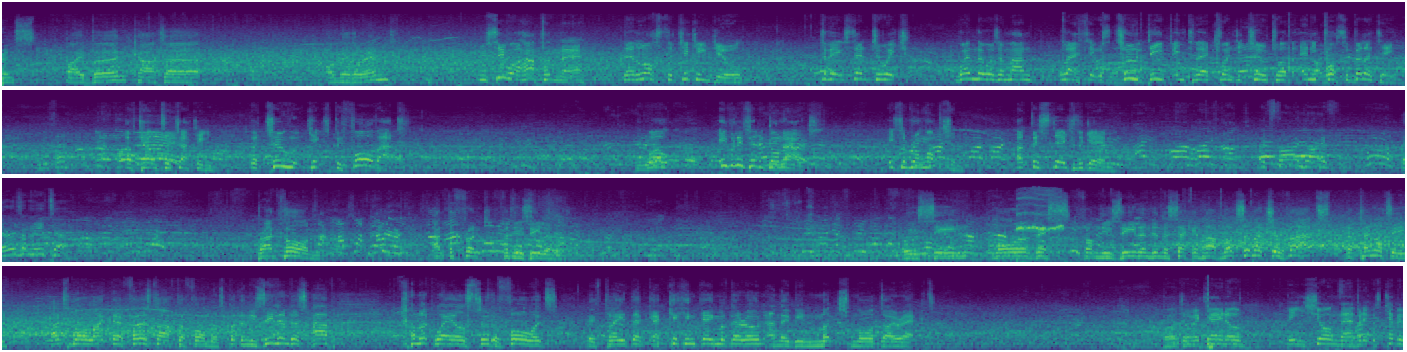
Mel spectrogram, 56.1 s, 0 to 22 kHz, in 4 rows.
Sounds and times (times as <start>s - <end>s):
Speech: 4.8s - 7.4s, 8.1s - 13.9s, 14.5s - 18.1s, 20.4s - 22.2s, 22.9s - 23.6s, 30.6s - 33.8s, 36.1s - 45.4s, 46.0s - 51.4s, 53.7s - 56.1s.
